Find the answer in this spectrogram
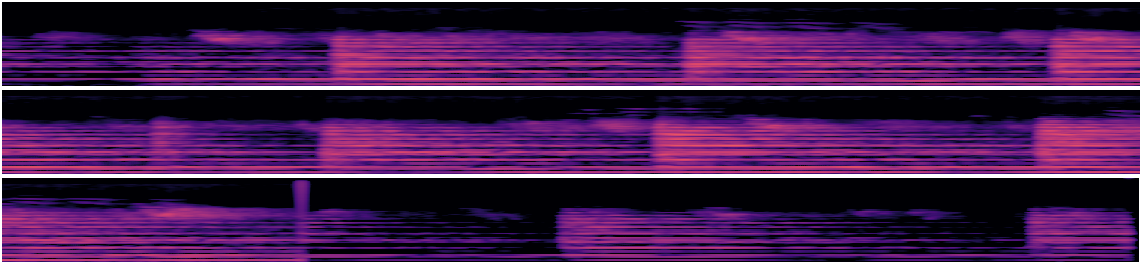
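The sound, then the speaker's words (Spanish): The large bells in the bell tower of Murcia Cathedral, Spain, ring out in a steady, repeating peal, each strike roughly a second apart with rich, humming overtones that linger, then the ringing fades toward the end. No voices are heard. “Si algo destaca de la ciudad de Murcia es sin duda su catedral y de ella el magnífico campanario, el cual se sitúa por encima de muchos altos edificios de la ciudad del Segura.”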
